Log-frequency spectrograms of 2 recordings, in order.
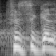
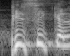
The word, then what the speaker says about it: physical: உடல் ரீதியாக, உடல் சம்மந்தப்பட்ட ஃபிசிக்கல் ஹெல்த் அப்படின்னு சொல்லுவாங்க. உடல் ஆரோக்கியம்னு சொல்லுவாங்க. பிசிக்கல் அப்படின்னு சொல்லிடக்கூடாது. ஃபிசிக்கல். PHYE ஃபீன்னு படிக்கணும். PHYSICAL ஃபிசிக்கல்னு படிக்கணும். ஃபிசிக்கல் health is important. உடல் ஆரோக்கியம் மிக முக்கியமானது. ஃபிசிக்கல் அது கரெக்டான உச்சரிப்பு.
